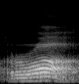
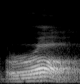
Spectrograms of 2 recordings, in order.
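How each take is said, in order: No difference in how they are said.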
